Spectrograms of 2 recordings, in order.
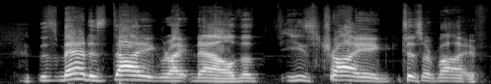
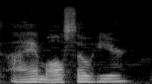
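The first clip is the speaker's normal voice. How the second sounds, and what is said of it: Tiny, soft voice. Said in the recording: “says in a tiny voice”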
